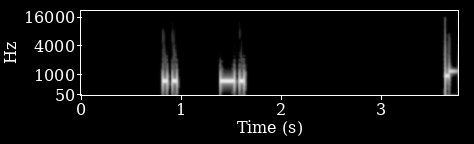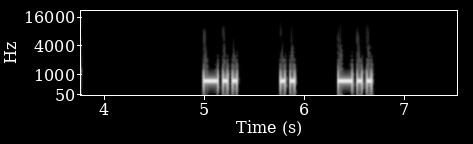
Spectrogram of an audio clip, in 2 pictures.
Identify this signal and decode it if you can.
Morse code, heard as a keyed tone, about 25 wpm, spaced as for 14 wpm, 700 Hz. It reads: IN DID
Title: 3x Character Spacing - Top 100 Words - 25wpm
